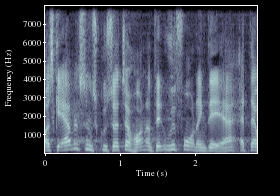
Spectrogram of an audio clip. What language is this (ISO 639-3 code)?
dan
